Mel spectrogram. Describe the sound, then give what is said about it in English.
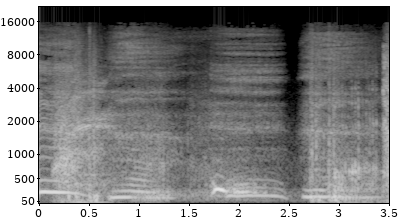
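A voice imitates the labored breathing of a coronavirus symptom with a run of loud, raspy, groaning gasps, about four in steady succession, with no talking. “Third, trouble breathing. It might even sound like this.”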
